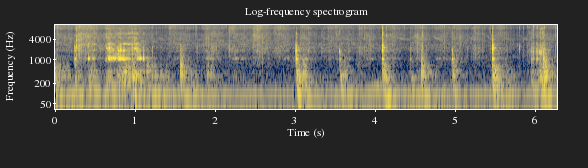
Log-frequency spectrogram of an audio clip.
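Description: Poha is roasted in hot ghee with constant stirring, a steady soft sizzle beneath repeated scraping strokes of the spoon against the pan, close up and continuous without talk.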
